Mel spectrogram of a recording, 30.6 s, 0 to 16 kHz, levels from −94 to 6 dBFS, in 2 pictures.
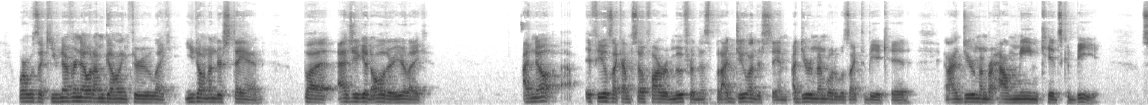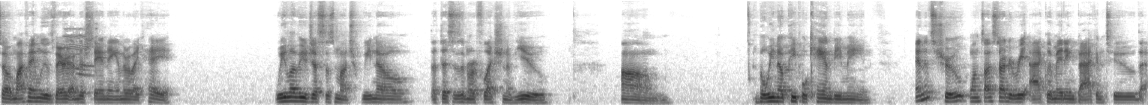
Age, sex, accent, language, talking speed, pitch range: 20-39, male, American, English, 195 wpm, 105-120 Hz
